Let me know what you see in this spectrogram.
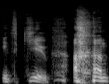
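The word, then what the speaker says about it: Guéhi: And our final player on the bench is Mark Gue, also known as Mark Google how to pronounce his name. I did. It's Gue.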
